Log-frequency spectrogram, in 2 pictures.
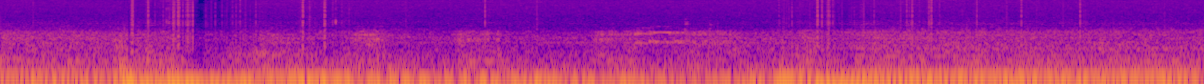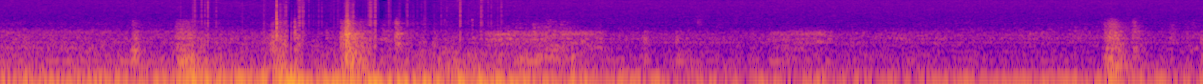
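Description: Steady engine and tyre rumble heard from inside a vehicle driving on a snowy highway, with a few short knocks about seven to eight seconds in and another near the end.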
